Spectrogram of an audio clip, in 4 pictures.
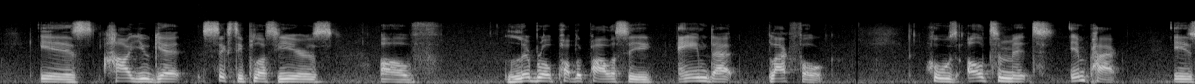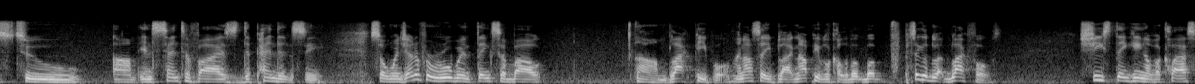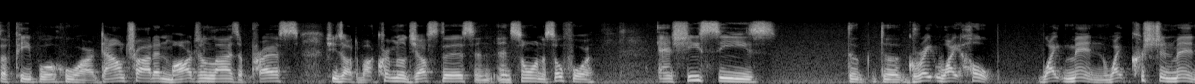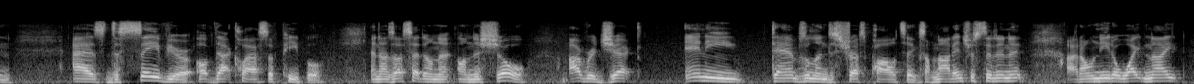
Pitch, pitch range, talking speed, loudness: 130 Hz, 115-145 Hz, 145 wpm, -18 LUFS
